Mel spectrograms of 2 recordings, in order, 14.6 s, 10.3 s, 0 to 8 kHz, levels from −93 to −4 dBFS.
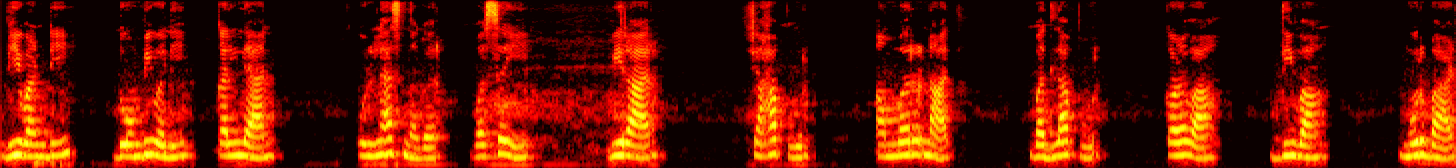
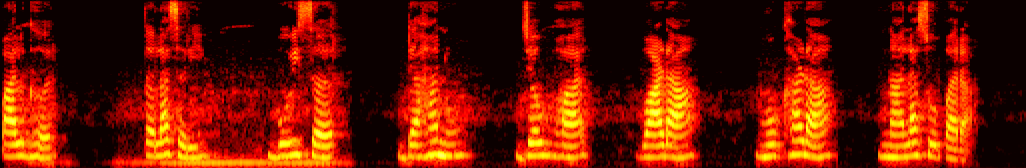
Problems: none marked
